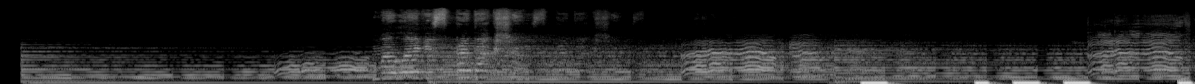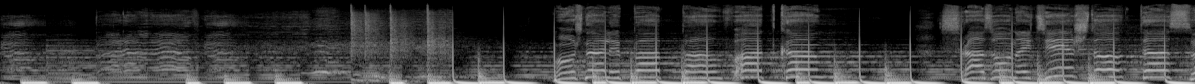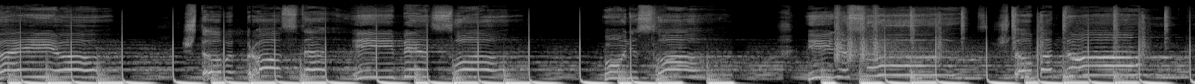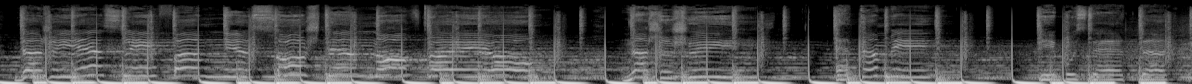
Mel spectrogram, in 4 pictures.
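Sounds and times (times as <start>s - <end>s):
bass: 8.4s - 11.2s, 11.8s - 31.4s, 32.0s - 47.7s.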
